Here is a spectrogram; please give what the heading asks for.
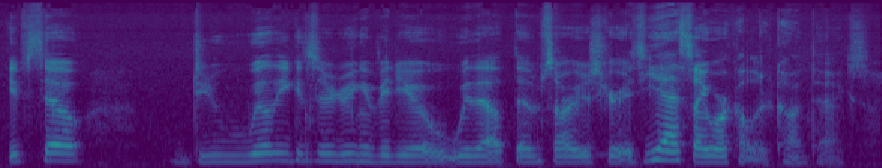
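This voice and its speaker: Creaky low-voiced young American woman. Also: steady tone, normal speed. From New England, USA. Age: 20s. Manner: rambling, hesitant, thinking aloud. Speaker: vlogger answering viewer questions. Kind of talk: casual question-and-answer chat, reading questions aloud.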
